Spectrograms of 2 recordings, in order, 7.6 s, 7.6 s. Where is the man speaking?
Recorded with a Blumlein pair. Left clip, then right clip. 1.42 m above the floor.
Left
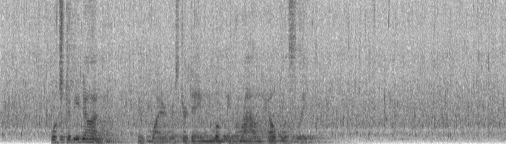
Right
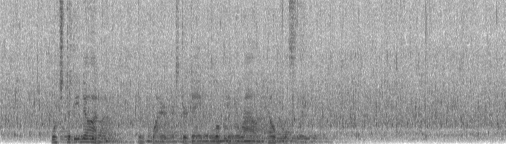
55° left, 4 m.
